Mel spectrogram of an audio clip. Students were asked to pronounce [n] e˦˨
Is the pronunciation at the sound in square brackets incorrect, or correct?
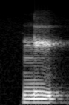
correct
